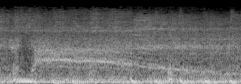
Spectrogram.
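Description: Heavy metal band demo recording: distorted guitars and drums, with a long yelled vocal that slides downward in pitch.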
